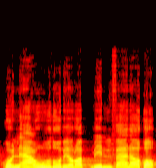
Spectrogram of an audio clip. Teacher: القاف قلقلة عشان هي في نهاية الايه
